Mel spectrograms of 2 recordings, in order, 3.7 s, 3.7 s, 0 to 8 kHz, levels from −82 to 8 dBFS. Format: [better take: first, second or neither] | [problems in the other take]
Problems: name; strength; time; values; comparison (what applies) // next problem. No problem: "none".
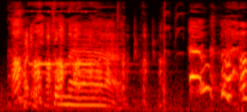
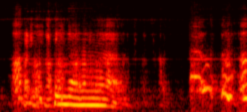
first | noise reduction (neural separator model SepFormer DNS4)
